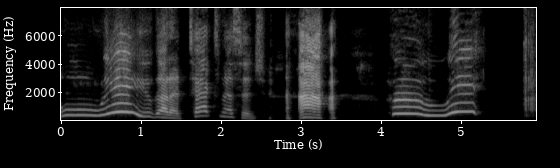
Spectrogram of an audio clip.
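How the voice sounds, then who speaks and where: In a loud, put-on character voice with an extremely high pitch and very wide pitch swings, the speaker goes at a very slow pace with long, frequent pauses. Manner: loud, hollering.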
